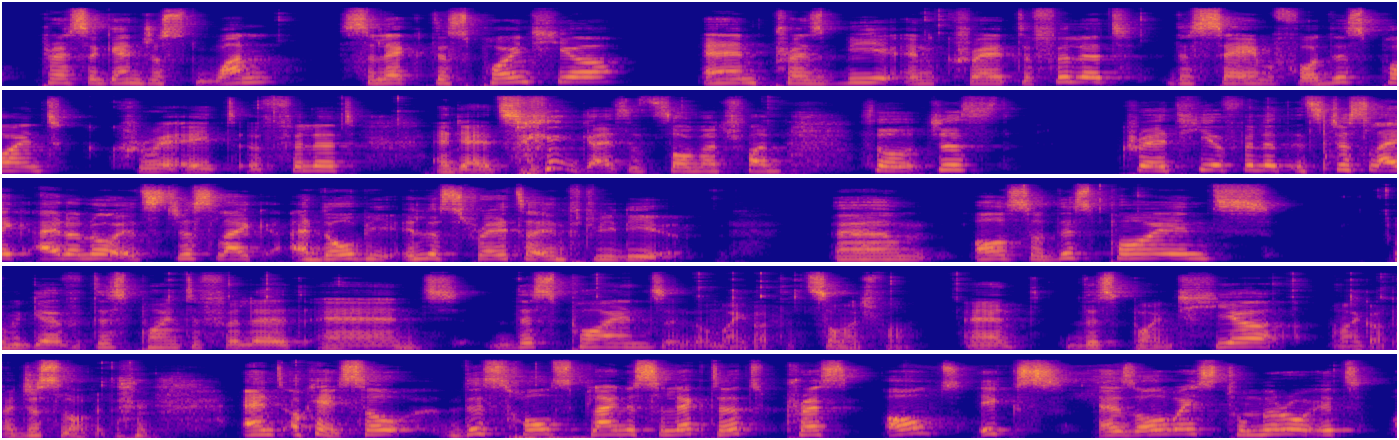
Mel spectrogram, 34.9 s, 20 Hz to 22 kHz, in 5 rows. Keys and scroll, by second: 0.5 1, 2.5 b, 6.5 b, 11.4 b, 17.5 b, 20.7 b, 22.5 b, 26.2 b, 29.7 2.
